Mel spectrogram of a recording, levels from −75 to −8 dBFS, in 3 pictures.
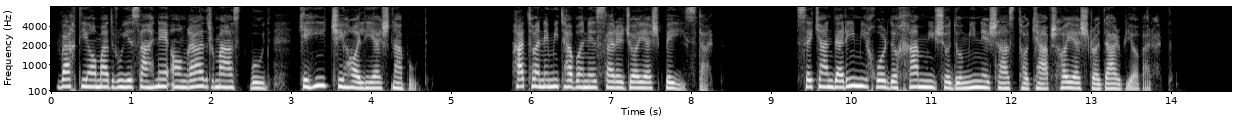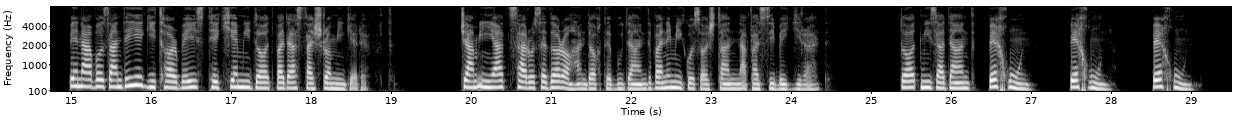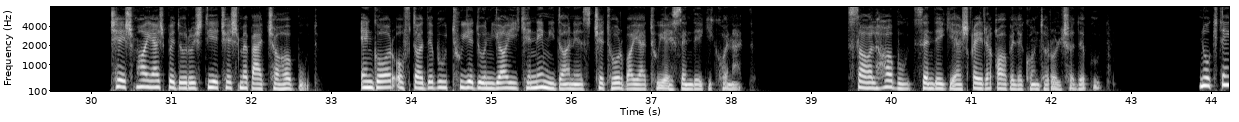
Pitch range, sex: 175-225 Hz, female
